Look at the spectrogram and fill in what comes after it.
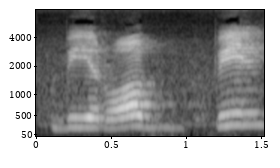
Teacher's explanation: را کو پر کریں گے، اس کو پر زبر ہے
